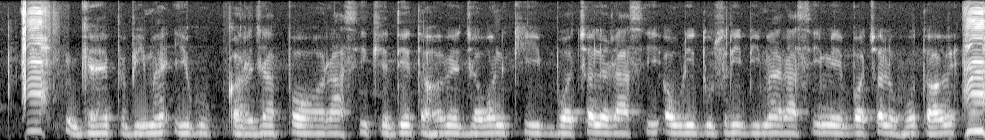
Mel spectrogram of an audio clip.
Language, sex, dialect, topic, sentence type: Bhojpuri, male, Northern, banking, statement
